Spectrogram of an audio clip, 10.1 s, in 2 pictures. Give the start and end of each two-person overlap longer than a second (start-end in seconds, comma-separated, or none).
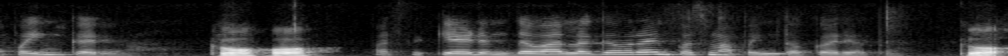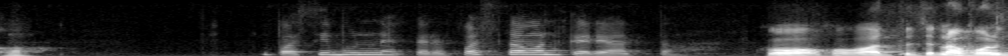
none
